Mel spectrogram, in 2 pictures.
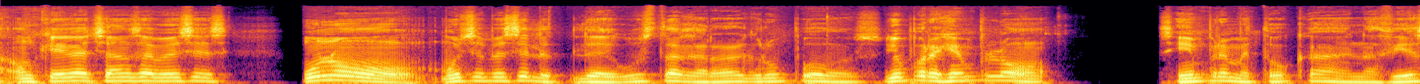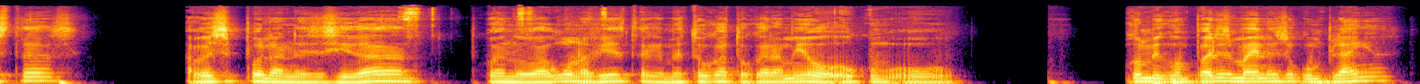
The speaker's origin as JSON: {"language": "Spanish", "town": "Tijuana", "region": "Baja California", "country": "Mexico", "said": "Yo soy de Tijuana"}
